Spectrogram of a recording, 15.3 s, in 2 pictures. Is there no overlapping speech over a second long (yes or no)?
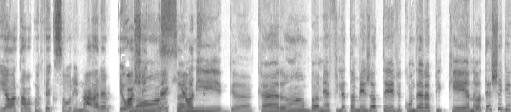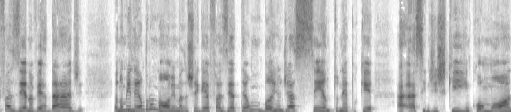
no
